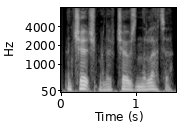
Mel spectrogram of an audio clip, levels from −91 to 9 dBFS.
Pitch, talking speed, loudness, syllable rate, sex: 100 Hz, 235 wpm, -17 LUFS, 6.3 syllables/s, male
